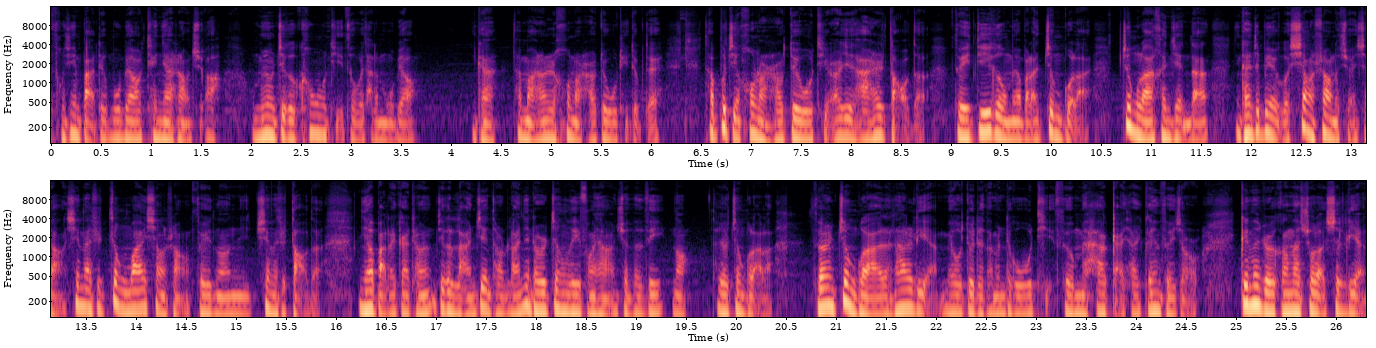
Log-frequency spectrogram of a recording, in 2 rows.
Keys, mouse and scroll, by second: 0.3-3.5 drag, 6.6 click, 8.5 click, 9.6 click, 13.1 click, 19.0 click, 21.6-24.7 middle drag.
